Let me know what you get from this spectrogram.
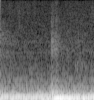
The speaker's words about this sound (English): Dryer's done.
